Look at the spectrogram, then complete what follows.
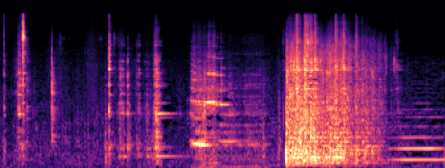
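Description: Sharp metallic clicks and taps from the pin and hinge bracket at the foot of a wooden flagpole, one with a brief ring, as the pin is worked loose. About four seconds in comes the loudest sound, a noisy crash lasting about a second as the pole comes down. Orchestral music starts near the end.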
